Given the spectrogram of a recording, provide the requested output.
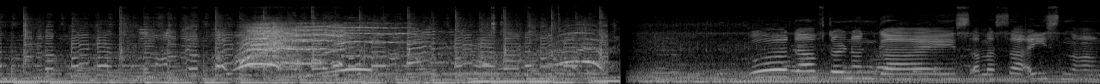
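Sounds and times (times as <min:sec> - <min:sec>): background music: 0:00.0 - 0:06.2
woman speaking: 0:07.5 - 0:11.0.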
